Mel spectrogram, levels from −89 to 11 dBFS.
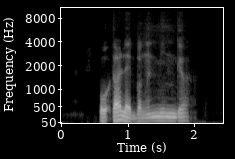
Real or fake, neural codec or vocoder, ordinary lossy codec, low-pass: fake; codec, 16 kHz in and 24 kHz out, 0.4 kbps, LongCat-Audio-Codec, four codebook decoder; AAC, 64 kbps; 9.9 kHz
